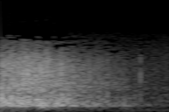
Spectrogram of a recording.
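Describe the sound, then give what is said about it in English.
An explosive charge detonates after its fuse is lit: one loud, booming blast that slowly dies away over under two seconds. “Get back. The fuse is lighted. Maybe this time we'll do it. Well, if it don't, we ain't going to let you fire it no more.”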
